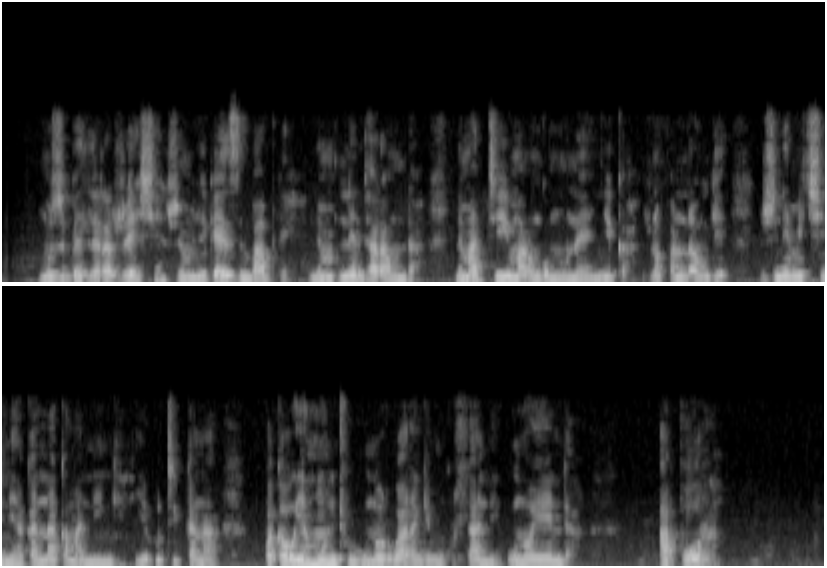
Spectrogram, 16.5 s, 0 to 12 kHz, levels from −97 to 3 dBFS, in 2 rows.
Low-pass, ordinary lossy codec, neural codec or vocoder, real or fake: 7.2 kHz; Opus, 64 kbps; none; real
